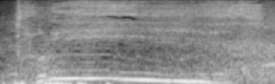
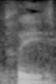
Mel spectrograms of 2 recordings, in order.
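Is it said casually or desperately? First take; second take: desperately; casually. First: It is said desperately, really pleading. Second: It is said casually, without pleading.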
